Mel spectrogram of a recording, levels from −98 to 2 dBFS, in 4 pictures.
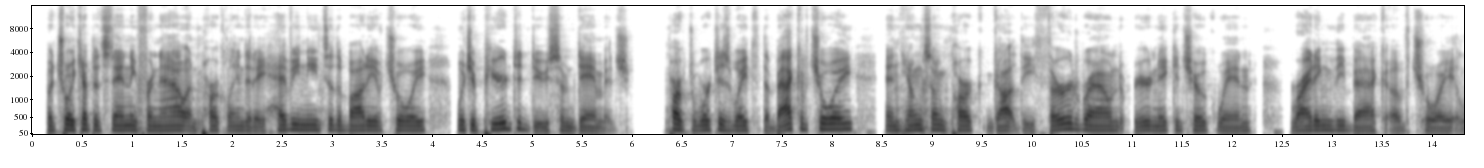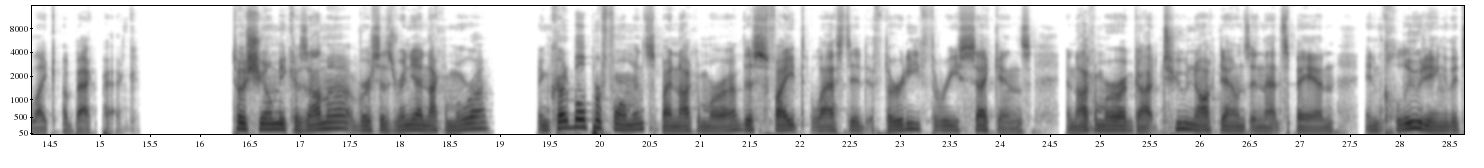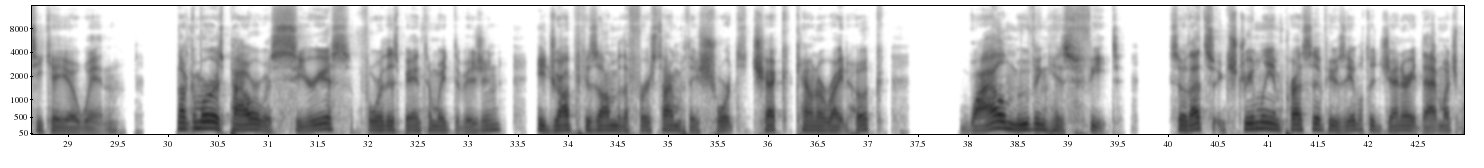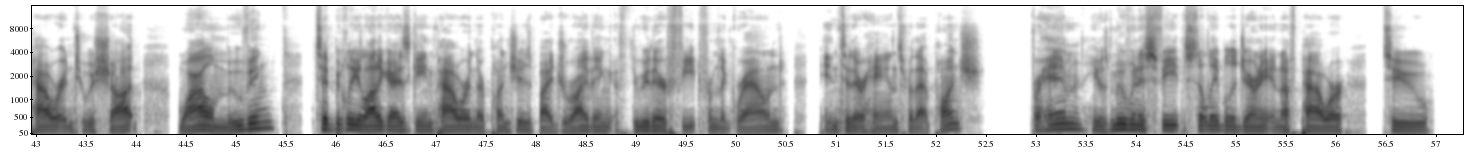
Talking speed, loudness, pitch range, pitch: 165 wpm, -23 LUFS, 115-140 Hz, 125 Hz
